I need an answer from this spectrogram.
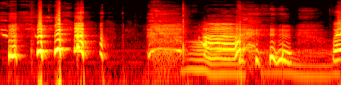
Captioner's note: laughs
